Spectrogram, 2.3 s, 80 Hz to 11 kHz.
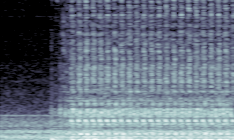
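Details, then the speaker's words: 2007 Audi A8 air suspension compressor powered from a power supply with fault 01400: pump kicks in at once with fast, even chatter and steady hum, building pressure; normal compressor running. "I'm going to put uh voltage on the wires for the pump you're going to hear the pump"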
